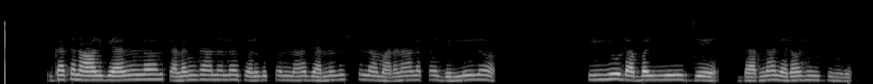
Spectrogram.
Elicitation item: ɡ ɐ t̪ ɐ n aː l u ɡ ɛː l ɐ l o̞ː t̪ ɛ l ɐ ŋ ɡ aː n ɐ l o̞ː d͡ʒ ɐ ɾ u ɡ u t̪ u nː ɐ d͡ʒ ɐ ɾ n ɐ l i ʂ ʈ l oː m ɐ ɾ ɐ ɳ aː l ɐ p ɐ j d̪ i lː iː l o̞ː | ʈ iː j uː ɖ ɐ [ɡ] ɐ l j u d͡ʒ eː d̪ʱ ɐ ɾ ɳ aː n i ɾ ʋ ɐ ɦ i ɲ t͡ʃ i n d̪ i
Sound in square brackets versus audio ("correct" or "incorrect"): incorrect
